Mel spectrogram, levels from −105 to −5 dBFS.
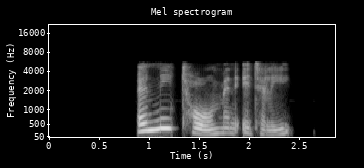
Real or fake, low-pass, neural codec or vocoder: fake; 5.4 kHz; codec, 16 kHz, 2 kbps, X-Codec, HuBERT features, trained on LibriSpeech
